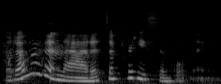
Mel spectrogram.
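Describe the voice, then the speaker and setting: A woman's voice: medium pitch, big pitch swings, fast, a little hiss or hum. A woman livestreamer chatting casually and informally, thinking aloud as she goes. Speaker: livestreamer and VTuber host.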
